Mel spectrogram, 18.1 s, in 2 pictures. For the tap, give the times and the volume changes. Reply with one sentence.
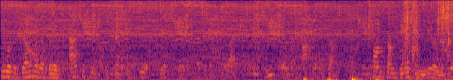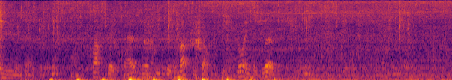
The tap can be heard from 0.0 to 18.0 s, at a steady volume.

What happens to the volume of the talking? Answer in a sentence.
The volume of the talking goes down, then up.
